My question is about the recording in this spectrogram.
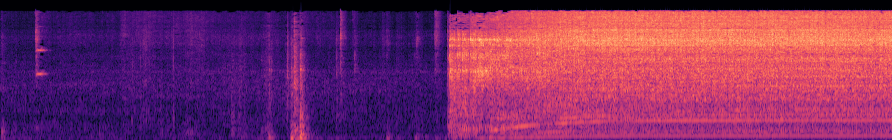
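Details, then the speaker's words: Grinder run as a load through a new inverter off a repaired wind turbine's batteries in freezing cold: after a few handling knocks the motor spins up to a steady high whine and holds even speed; it runs normally, with only a chain rattle noted. "yeah it's pretty quiet doing the rattle of the chain that's about it"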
